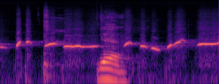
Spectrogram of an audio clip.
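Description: A person whistles an upbeat tune in clear, bright phrases, pausing briefly while a single word is spoken midway before the whistling resumes.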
